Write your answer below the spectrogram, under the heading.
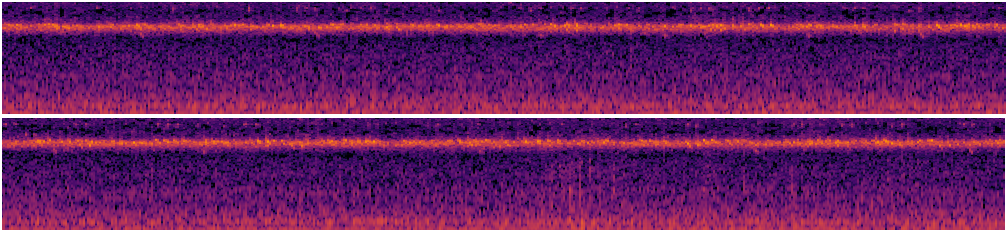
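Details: A dense, steady chorus of many crickets at a cricket farm, trilling in a continuous high-pitched shimmer.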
